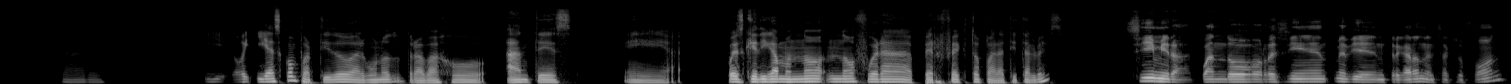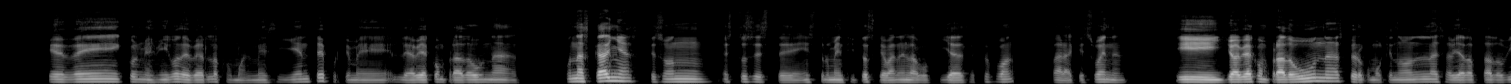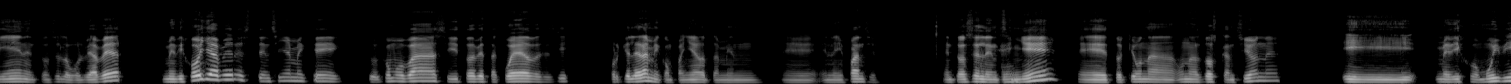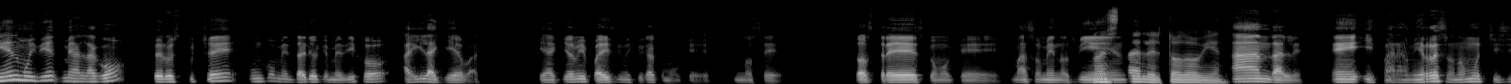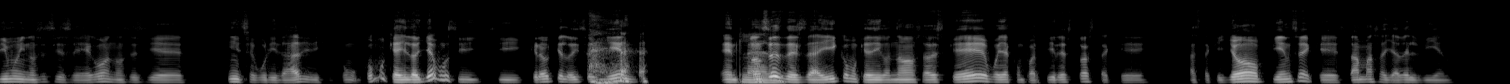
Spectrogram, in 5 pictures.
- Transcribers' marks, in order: other noise; chuckle
- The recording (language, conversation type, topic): Spanish, advice, ¿Qué puedo hacer si mi perfeccionismo me impide compartir mi trabajo en progreso?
